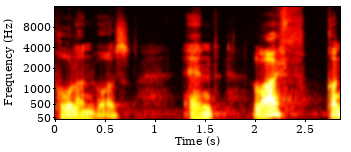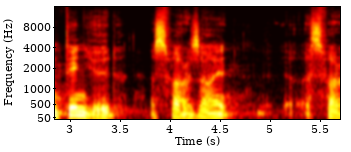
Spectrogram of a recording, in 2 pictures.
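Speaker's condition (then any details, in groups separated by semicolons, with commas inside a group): No condition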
